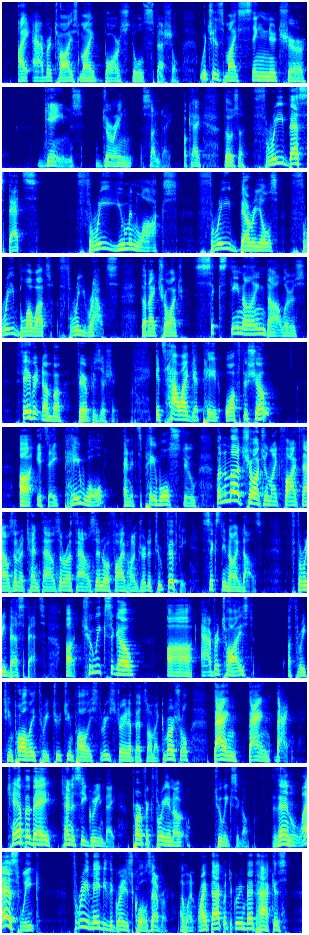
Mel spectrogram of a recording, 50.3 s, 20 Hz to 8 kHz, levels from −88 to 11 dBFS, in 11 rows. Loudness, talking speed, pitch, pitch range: -31 LUFS, 150 wpm, 130 Hz, 115-155 Hz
